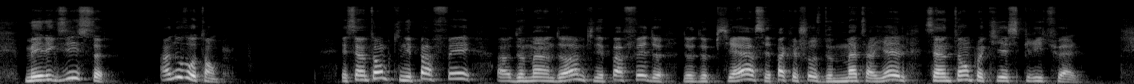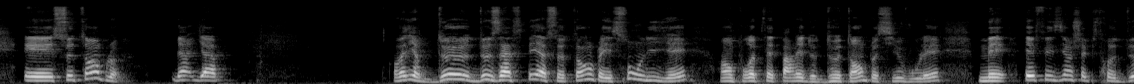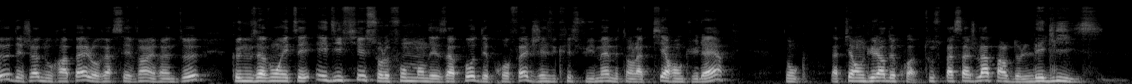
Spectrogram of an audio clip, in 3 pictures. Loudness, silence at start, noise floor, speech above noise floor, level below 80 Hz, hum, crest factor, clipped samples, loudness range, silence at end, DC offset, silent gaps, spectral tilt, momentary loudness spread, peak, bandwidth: -22 LUFS; 0.25 s; -69 dBFS; 48 dB; -62 dBFS; none; 20 dB; under 0.1%; 4 LU; 0.4 s; under 0.1%; none; -7 dB/octave; 11 LU; -2 dBFS; 16 kHz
